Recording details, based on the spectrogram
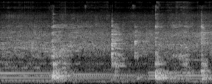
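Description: Chicken pieces fry in a pan over a high flame for a Lahori chicken cholay dish, with a constant loud sizzle and a few scraping stirs every half second or so, no talking.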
